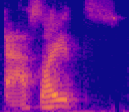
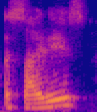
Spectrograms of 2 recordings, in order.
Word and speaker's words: ascites: Okay, so in terms of the anasarca, all right, and ascites is spelled like this. It looks like ascites, right? But it's pronounced ascites.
